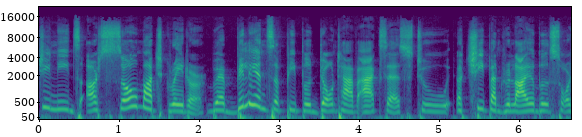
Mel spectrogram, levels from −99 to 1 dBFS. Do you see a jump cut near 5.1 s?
yes; 2 cuts; at 2.0 s, 5.1 s

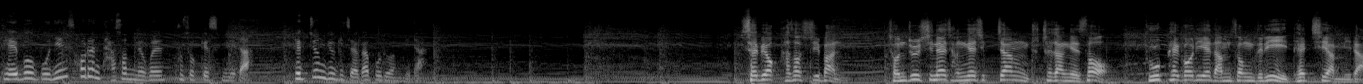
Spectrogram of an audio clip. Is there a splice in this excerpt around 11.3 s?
no; 1 cut; at 10.1 s

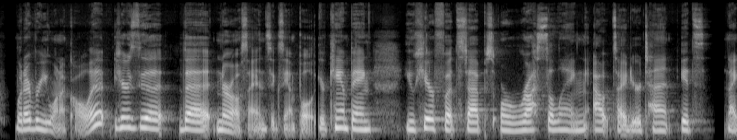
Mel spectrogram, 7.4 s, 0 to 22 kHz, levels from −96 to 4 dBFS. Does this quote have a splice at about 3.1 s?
yes; 2 cuts; at 1.1 s, 3.1 s

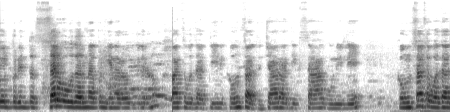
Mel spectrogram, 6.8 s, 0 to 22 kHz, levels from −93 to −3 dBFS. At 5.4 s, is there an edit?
no; 1 cut; at 2.5 s

